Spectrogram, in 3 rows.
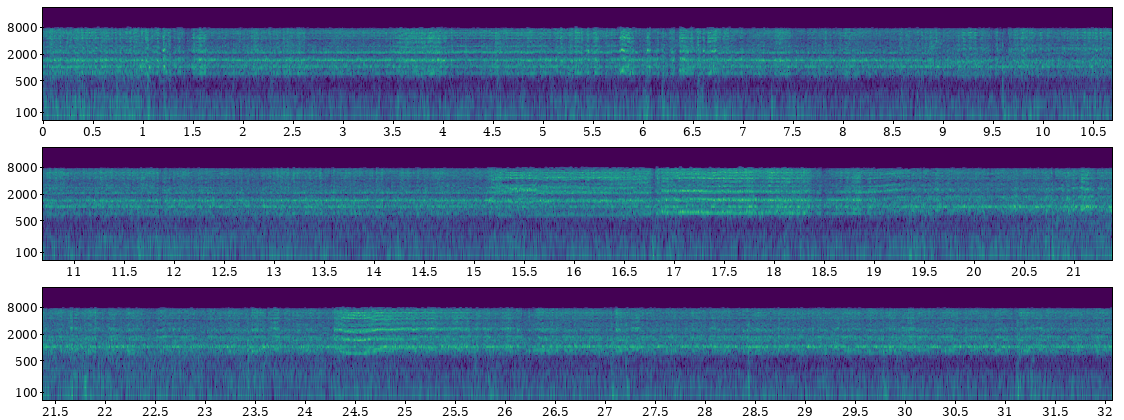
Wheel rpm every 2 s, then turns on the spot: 200, 190, 200, 200, 190, 180, 190, 190, 190, 200, 240, 240, 230, 230, 230, 240.
none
